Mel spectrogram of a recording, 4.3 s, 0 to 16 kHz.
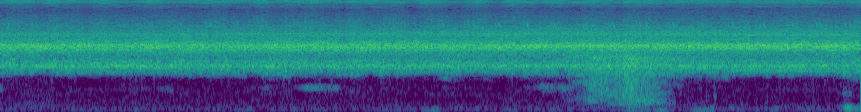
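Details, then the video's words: Cicadas crying in forest at dawn, about 5 a.m. before sunrise, as the New Year approaches; a dense, unbroken high shrill drone holds steady throughout, with a brief soft low rustle near the middle. "ស្ដាប់សម្លេងរៃយំពេលព្រឹក រៃយំព្រោះជិតចូលឆ្នាំ"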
